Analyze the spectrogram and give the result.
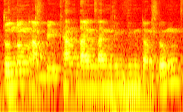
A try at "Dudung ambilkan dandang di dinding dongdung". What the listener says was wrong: Almost. You missed the D. Let's just say dandang ding ding dong dong.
